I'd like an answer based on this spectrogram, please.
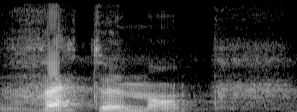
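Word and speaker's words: vêtements: Silent T, silent S. Vetements.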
